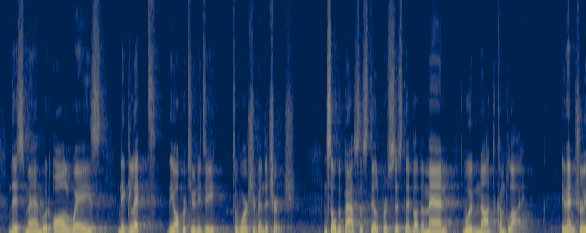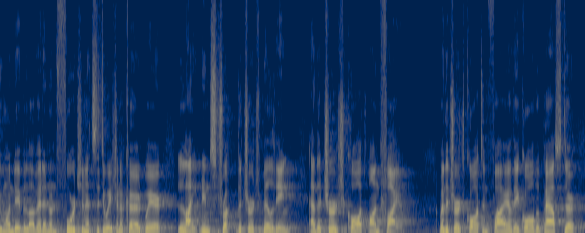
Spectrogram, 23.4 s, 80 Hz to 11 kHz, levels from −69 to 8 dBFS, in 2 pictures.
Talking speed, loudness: 140 wpm, -21 LUFS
